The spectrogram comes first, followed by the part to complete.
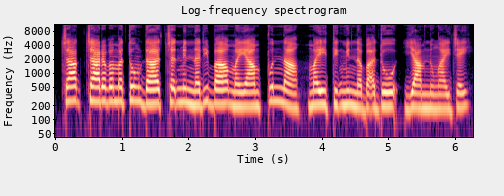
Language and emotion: Manipuri, neutral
